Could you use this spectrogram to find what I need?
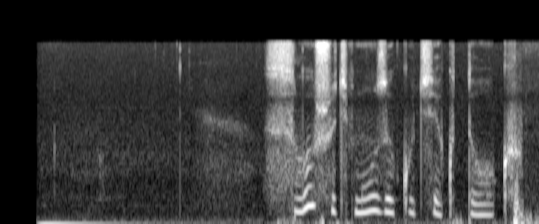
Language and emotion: Russian, sad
